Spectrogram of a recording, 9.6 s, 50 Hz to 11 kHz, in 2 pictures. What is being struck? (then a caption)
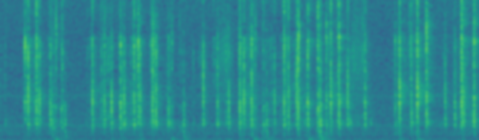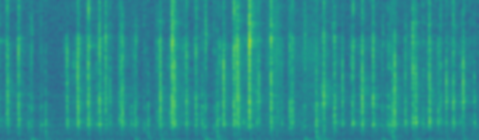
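Plastic mechanical keyboard. Fingertips of both hands type on a white compact plastic Royal Kludge RK71 mechanical keyboard with Gateron Red switches, resting on a felt desk mat. A fast, steady stream of short, bright clacks fills the clip, broken by brief pauses, over a faint low hum.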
